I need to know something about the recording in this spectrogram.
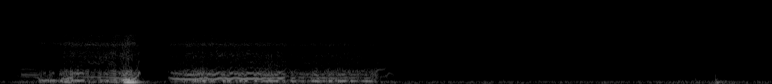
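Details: Two rough, buzzing snores, one brief and one longer, with a snorting catch between them, then quiet breathing, from a sleeping American Bully (pit bull type) dog: snoring.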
